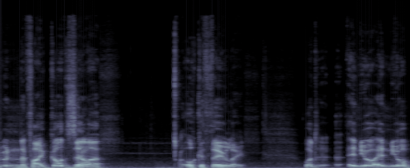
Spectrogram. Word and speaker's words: Cthulhu: we're gonna be playing some more Call of Cthulhu actually said it right that time hey Simon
